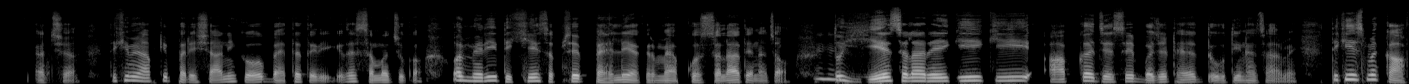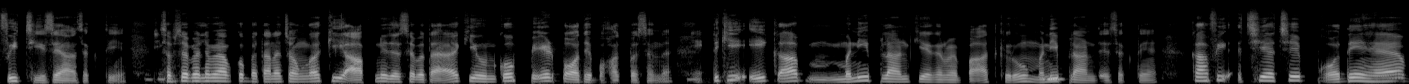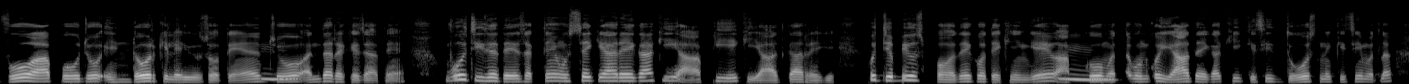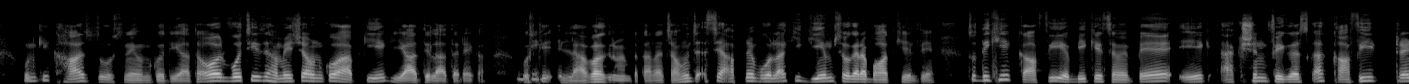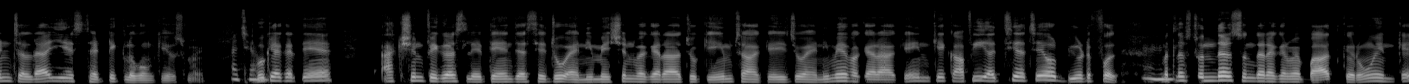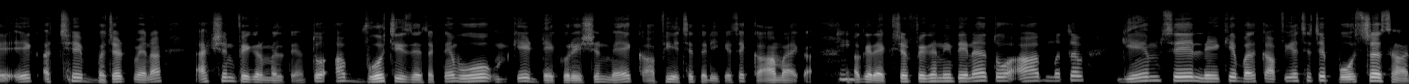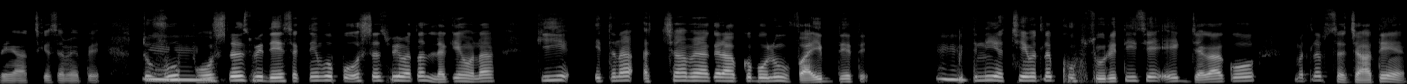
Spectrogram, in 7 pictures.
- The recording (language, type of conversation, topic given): Hindi, advice, मैं किसी के लिए उपयुक्त और खास उपहार कैसे चुनूँ?
- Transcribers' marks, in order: in English: "इंडोर"; in English: "यूज़"; in English: "गेम्स"; in English: "एक्शन फ़िगर्स"; in English: "ट्रेंड"; in English: "एस्थेटिक"; in English: "एक्शन फ़िगर्स"; in English: "गेम्स"; in English: "ब्यूटीफुल"; in English: "एक्शन फ़िगर"; in English: "डेकोरेशन"; in English: "एक्शन फ़िगर"; in English: "गेम"; in English: "पोस्टर्स"; in English: "पोस्टर्स"; in English: "पोस्टर्स"; in English: "वाइब"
